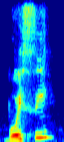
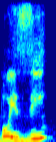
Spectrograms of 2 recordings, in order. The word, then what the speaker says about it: Boise: Boise, not Boise. It's very important. It's spelled with an S, not a Z.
